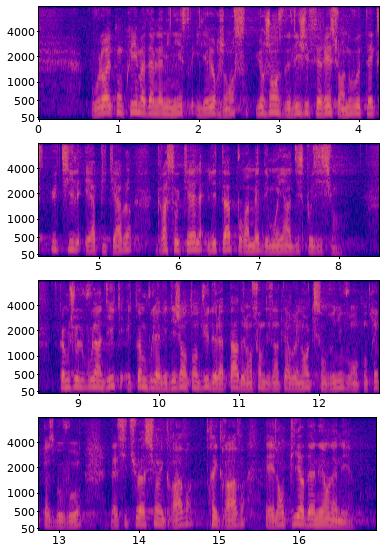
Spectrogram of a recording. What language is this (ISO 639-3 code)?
fra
